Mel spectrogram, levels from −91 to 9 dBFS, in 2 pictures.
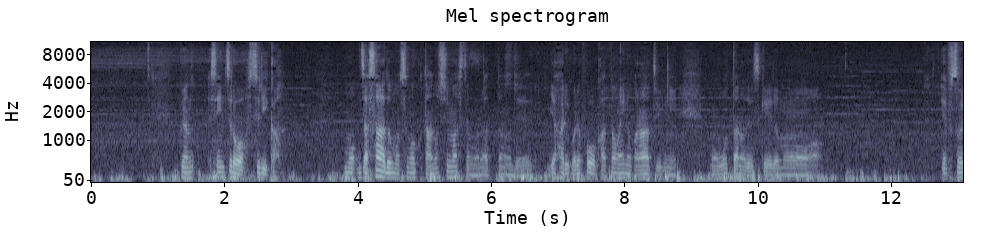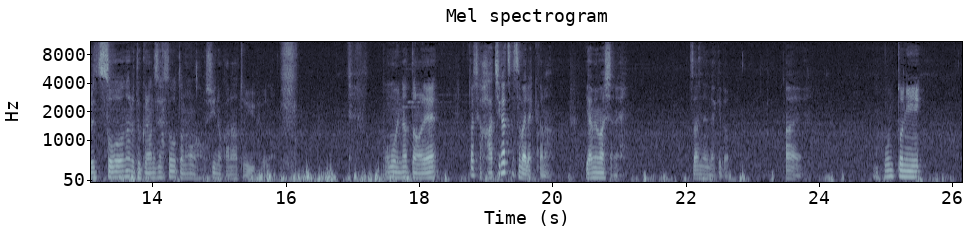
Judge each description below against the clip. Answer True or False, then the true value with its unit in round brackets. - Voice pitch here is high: False (110 Hz)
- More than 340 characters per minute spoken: False (305 characters per minute)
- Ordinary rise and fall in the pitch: True (4.0 semitones)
